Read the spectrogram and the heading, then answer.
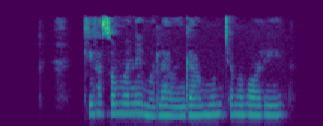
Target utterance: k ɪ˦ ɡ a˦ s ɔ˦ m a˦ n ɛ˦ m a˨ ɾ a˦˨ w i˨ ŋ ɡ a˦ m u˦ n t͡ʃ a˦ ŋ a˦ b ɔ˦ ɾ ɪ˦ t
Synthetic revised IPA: k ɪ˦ k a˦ s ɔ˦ m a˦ n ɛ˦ m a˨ l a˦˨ w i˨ ŋ ɡ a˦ m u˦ n t͡ʃ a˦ m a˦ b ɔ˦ ɾ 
